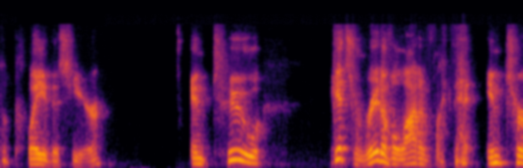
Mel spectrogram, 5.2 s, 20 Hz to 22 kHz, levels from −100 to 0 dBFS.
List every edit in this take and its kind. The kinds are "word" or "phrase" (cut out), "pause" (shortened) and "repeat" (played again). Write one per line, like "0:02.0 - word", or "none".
0:03.3 - word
